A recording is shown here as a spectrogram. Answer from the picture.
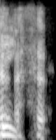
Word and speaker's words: jeep: It's pronounced heap. The J is a H, just like jalapeno.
